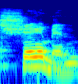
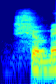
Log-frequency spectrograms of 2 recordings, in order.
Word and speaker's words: Shemayim: Yeah, it's like the Pokemon, but not really spelled the same. It's not Shaman, but it's Shemayim.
